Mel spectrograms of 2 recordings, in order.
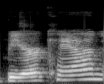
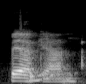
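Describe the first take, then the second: First: Said in the usual way. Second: BEER CAN said like "bacon" in Jamaican; put-on Jamaican, "beer can" squeezed toward "bacon"; Jamaican accent. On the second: Shown as a demonstration. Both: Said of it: "in a Jamaican accent".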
